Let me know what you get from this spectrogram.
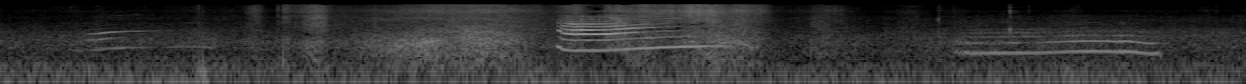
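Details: Domestic cats including a calico mix kitten and a cream Minuet, indoors; several clear rising-then-falling meows, one short early, a louder harmonic-rich one near the middle, and a longer level meow near the end, over a steady low hum.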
